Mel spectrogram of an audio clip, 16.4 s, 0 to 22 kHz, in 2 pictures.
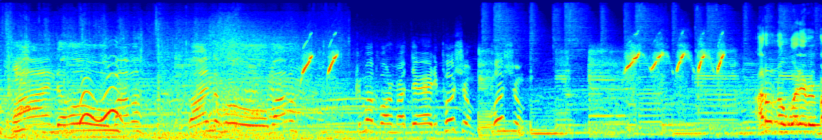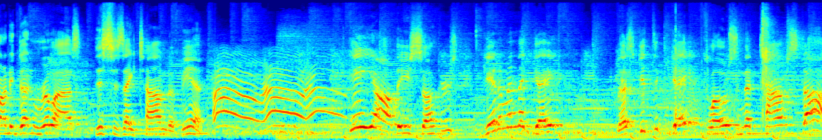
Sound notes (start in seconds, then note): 3.3 whistling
